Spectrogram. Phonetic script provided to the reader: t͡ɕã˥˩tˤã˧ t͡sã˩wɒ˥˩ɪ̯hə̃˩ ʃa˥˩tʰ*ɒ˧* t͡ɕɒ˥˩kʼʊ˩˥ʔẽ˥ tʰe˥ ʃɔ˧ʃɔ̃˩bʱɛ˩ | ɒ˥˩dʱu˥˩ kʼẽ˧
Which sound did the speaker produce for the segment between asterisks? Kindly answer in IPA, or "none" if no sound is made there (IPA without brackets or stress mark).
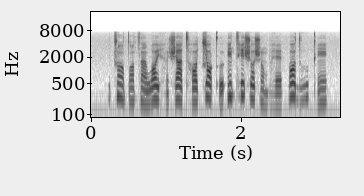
ɒ˧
